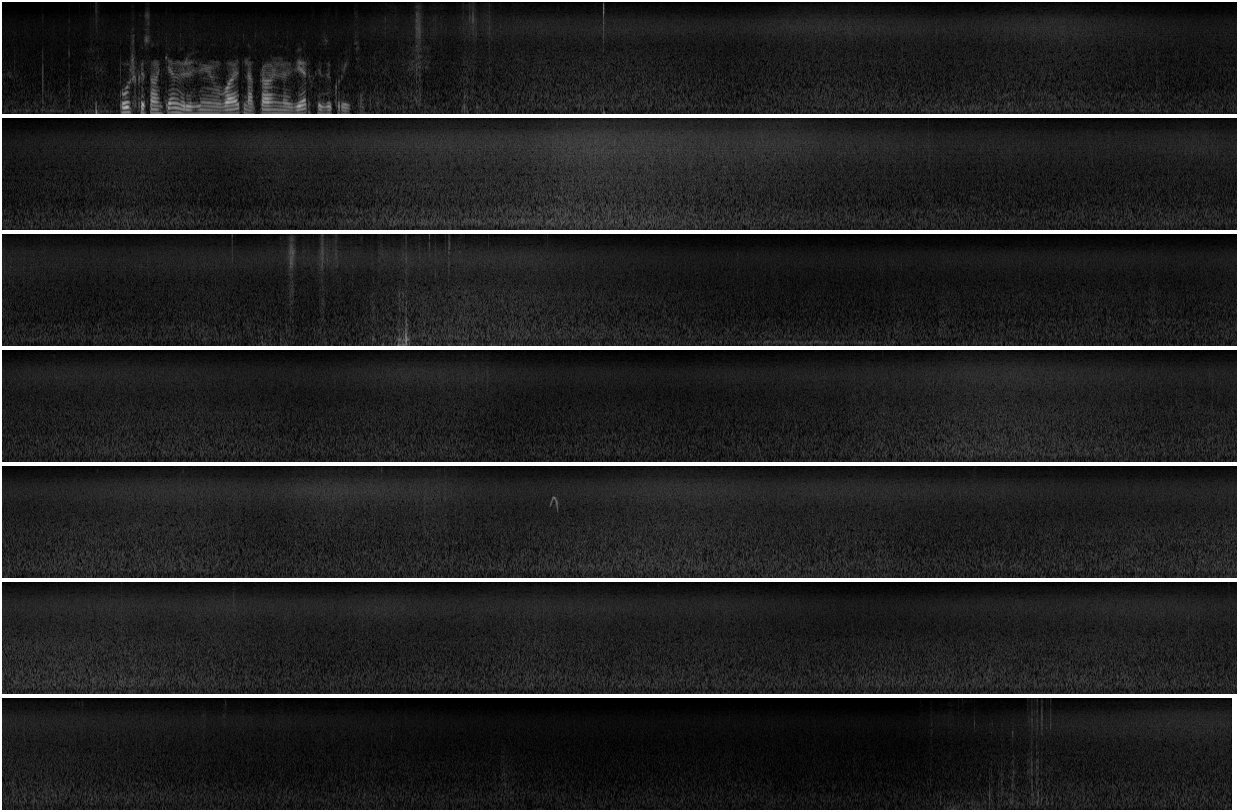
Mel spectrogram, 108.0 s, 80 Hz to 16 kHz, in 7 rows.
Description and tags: wind in the trees from cover
I directed the microphone to the top of trees while in the facade of the unfinished building
css-5, sanken, sound-devices, trees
